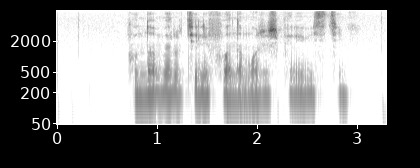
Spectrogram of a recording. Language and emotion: Russian, neutral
